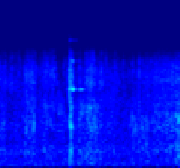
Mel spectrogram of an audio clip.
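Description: Steady outdoor background noise (a hiss), with one short, sharp click that rings faintly about a second in.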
